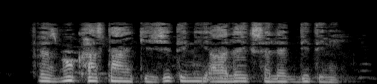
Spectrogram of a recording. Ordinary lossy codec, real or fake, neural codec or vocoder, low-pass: MP3, 32 kbps; real; none; 7.2 kHz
